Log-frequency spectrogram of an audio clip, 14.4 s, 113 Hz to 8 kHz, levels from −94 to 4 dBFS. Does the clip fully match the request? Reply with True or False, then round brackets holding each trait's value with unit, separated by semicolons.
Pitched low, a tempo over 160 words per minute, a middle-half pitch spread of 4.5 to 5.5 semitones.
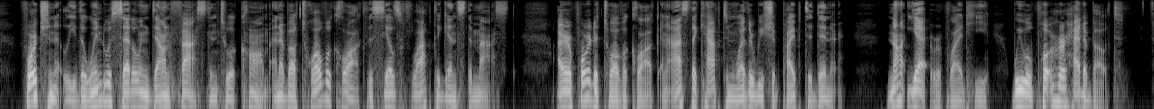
True (95 Hz; 185 wpm; 4.9 semitones)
